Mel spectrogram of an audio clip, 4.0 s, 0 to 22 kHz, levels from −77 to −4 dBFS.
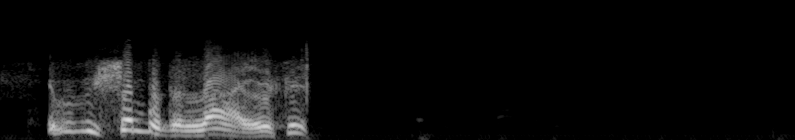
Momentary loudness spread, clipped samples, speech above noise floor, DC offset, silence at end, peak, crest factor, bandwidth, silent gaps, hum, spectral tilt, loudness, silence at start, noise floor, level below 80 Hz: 9 LU; under 0.1%; 53 dB; under 0.1%; 2.45 s; -14 dBFS; 14 dB; 6.8 kHz; none; 50 Hz at -70 dBFS; -7 dB/octave; -25 LUFS; 0.25 s; -76 dBFS; -68 dBFS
